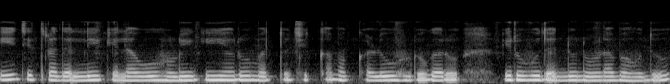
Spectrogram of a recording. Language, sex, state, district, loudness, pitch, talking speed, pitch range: Kannada, female, Karnataka, Raichur, -15 LUFS, 195 Hz, 90 wpm, 185-205 Hz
